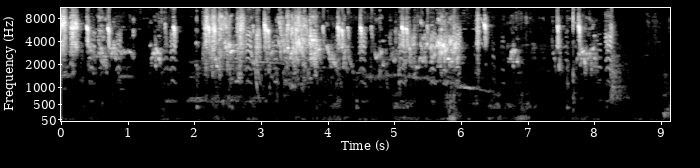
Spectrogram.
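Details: Finches chirping while eating: scattered clusters of high, sharp tweets, with quieter stretches between bursts of twittering.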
